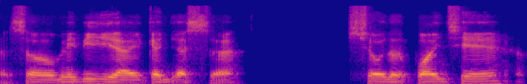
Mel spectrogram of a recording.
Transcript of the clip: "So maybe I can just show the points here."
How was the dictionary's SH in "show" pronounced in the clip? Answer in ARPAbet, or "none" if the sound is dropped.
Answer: SH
